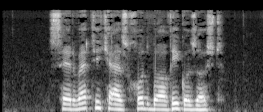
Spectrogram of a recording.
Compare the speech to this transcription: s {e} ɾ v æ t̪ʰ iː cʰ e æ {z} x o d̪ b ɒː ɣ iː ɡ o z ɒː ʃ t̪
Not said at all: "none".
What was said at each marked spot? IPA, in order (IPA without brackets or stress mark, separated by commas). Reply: e, z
